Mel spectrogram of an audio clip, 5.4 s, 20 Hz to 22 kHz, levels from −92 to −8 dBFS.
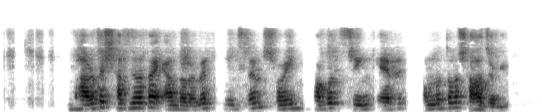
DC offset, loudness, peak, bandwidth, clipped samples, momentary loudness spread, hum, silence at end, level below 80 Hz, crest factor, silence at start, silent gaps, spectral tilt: under 0.1%; -19 LUFS; -2 dBFS; 8.2 kHz; under 0.1%; 12 LU; none; 0.35 s; -70 dBFS; 18 dB; 0.7 s; none; -3.5 dB/octave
